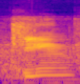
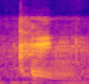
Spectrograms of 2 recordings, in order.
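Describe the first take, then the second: First: Кінь with a clear ee sound; кінь, vowel as unrounded i; Ukrainian i vowel. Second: Кінь with Ö in place of i; кінь, vowel shifted from i toward Ö; village Ö vowel. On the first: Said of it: "in Ukrainian we have I". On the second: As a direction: say кінь with a rounded Ö sound. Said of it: "but in Hlidno we have". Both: Shown as a demonstration.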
